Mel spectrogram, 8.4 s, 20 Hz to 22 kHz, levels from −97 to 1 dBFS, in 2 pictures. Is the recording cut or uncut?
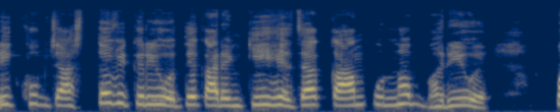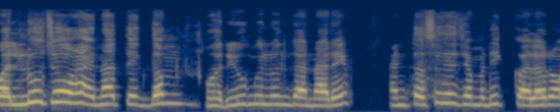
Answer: uncut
